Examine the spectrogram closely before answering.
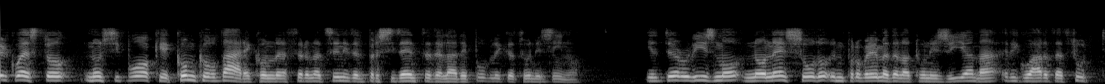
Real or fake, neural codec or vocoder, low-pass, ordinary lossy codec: fake; codec, 16 kHz, 0.5 kbps, X-Codec, WavLM features, trained on Multilingual LibriSpeech; 5.4 kHz; none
